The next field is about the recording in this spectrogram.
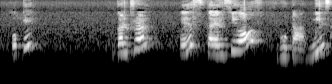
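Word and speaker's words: Ngultrum: Second picture is Galtrum and is silent here. Galtrum. Okay. Galtrum is currency of Bhutan.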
